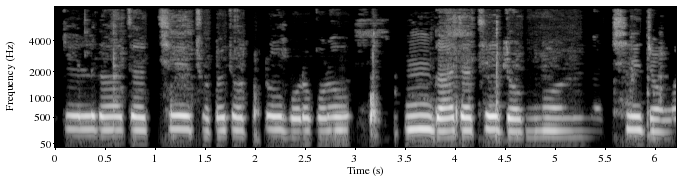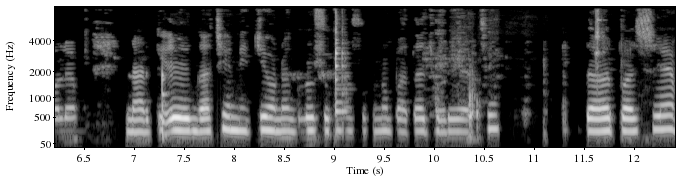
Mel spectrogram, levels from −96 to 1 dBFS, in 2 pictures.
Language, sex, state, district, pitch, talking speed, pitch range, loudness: Bengali, female, West Bengal, Jalpaiguri, 245 Hz, 115 wpm, 235-260 Hz, -21 LUFS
